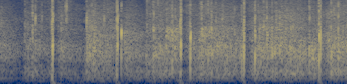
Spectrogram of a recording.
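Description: Audience applause for the show's sound technician as the production crew is thanked, a steady wash of many hands clapping with a few sharper, louder claps standing out at irregular moments; no talking over it.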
